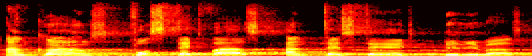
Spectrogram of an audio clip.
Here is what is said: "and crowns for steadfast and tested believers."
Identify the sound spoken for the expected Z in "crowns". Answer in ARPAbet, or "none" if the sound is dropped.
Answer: S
